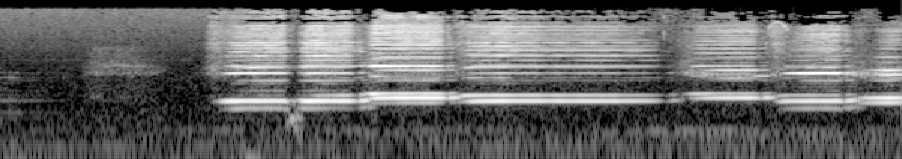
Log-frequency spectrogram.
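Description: Harmonica music: slow held chords of several notes, changing in steps, starting about a second and a half in.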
